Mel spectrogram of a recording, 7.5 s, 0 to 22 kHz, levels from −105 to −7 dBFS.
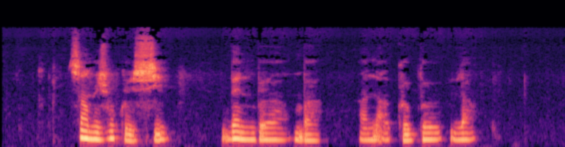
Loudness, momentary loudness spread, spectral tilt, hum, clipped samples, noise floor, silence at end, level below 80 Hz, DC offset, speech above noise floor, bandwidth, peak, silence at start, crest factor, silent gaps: -24 LUFS; 15 LU; -5.5 dB/octave; none; under 0.1%; -69 dBFS; 1.2 s; -62 dBFS; under 0.1%; 46 dB; 11 kHz; -6 dBFS; 0.9 s; 20 dB; none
